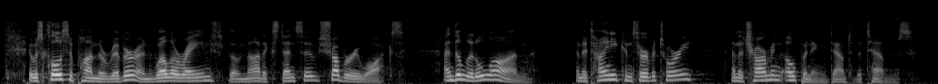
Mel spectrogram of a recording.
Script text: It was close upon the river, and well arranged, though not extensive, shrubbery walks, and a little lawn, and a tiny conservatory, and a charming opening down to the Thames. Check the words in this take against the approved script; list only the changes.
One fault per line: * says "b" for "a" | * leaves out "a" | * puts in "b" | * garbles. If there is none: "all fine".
all fine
